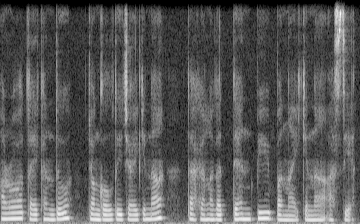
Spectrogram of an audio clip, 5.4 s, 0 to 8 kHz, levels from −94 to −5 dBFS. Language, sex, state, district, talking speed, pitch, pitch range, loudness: Nagamese, female, Nagaland, Kohima, 200 wpm, 180 Hz, 170-195 Hz, -17 LUFS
